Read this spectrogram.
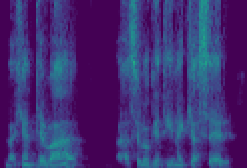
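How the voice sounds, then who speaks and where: A man from Chile gives a webinar presentation as guest presenter over a video call. His mid-range voice keeps a fairly even intonation. He speaks haltingly and deliberately, often pausing and starting over.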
